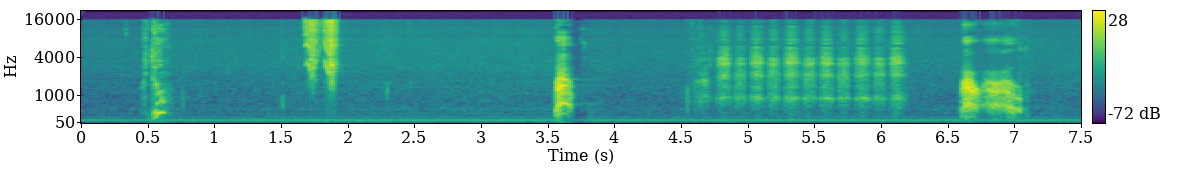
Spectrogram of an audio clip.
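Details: Bichon puppy giving a few short, sharp yaps spaced a couple of seconds apart, with a pulsing buzzy stretch between them and a steady low hum throughout.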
